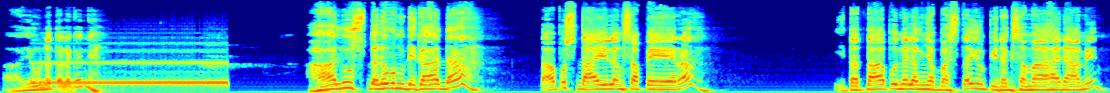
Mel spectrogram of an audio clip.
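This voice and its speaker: High-voiced, despairing Filipino uncle. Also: male voice, expressive, a little slow, pauses often, fairly bright tone, dry recording, exaggerated voice. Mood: bitter despair. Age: middle-aged. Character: troubled middle-aged uncle, despairing, agitated, unraveling. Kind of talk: Filipino radio drama acting.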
